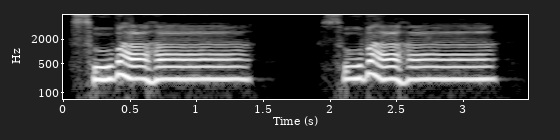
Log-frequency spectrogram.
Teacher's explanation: That Vaha at the ending is brought at a high level, high pitch.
